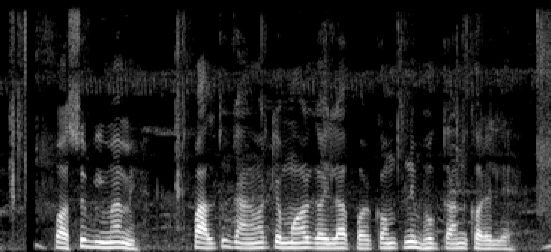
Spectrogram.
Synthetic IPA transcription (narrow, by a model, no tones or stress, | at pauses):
pʌsubimame | palt̪ud͡ʒanwəɾkemʌɾɡʌɪlapʌɾkʌmpənibʱuɡt̪ankʌɾele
